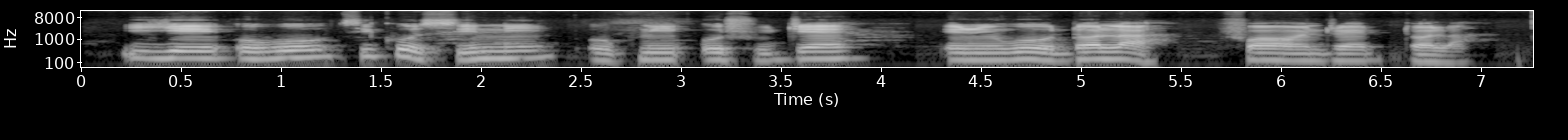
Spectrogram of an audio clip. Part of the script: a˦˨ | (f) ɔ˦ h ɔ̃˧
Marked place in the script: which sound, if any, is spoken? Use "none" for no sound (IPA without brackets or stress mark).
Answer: f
